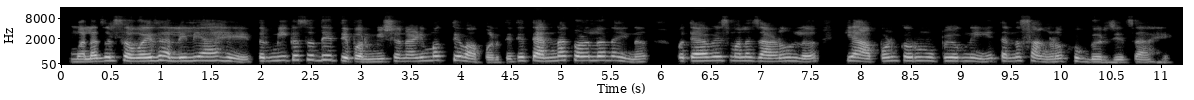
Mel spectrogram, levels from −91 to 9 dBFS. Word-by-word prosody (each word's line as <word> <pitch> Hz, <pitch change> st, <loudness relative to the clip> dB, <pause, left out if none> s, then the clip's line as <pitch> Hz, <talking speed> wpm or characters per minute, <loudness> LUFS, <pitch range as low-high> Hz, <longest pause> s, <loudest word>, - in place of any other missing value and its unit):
मला 175 Hz, +3 st, +3 dB
जर 235 Hz, -, +6 dB
सवय 220 Hz, +1 st, +7 dB
झालेली 235 Hz, -2 st, +2 dB
आहे 235 Hz, -9 st, -1 dB
तर 225 Hz, -, +3 dB
मी 260 Hz, +2 st, -4 dB
कसं 290 Hz, 0 st, -2 dB
देते 290 Hz, -6 st, +2 dB
परमिशन 180 Hz, +4 st, -1 dB
आणि 215 Hz, +2 st, -1 dB
मग 270 Hz, +2 st, -1 dB
ते 270 Hz, -, +4 dB
वापरते 175 Hz, -, -3 dB
ते 240 Hz, -, +5 dB
त्यांना 230 Hz, +4 st, +4 dB
कळलं 265 Hz, 0 st, +3 dB
नाही 245 Hz, -4 st, -2 dB
ना 170 Hz, +1 st, -6 dB, 0.3 s
मग 225 Hz, -, 0 dB
त्यावेळेस 235 Hz, +2 st, +4 dB
मला 240 Hz, 0 st, -1 dB
जाणवलं 205 Hz, -2 st, 0 dB, 0.3 s
की 245 Hz, -, -2 dB
आपण 195 Hz, +5 st, -1 dB
करून 240 Hz, 0 st, +1 dB
उपयोग 225 Hz, 0 st, 0 dB
नाही 220 Hz, -3 st, -3 dB
आहे -, -, -8 dB
त्यांना 225 Hz, +1 st, -3 dB
सांगणं 180 Hz, +1 st, -3 dB
खूप 200 Hz, -5 st, -3 dB
गरजेचं 160 Hz, 0 st, -5 dB
आहे. 155 Hz, -1 st, -10 dB
225 Hz, 180 wpm, -23 LUFS, 185-245 Hz, 0.3 s, सवय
